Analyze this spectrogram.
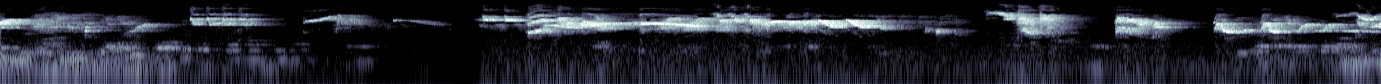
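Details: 'Teler' singing from an orange-headed thrush: rich, fast phrases of whistles, trills and scratchy notes, including a long unbroken stretch mid-way, separated by brief silences.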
